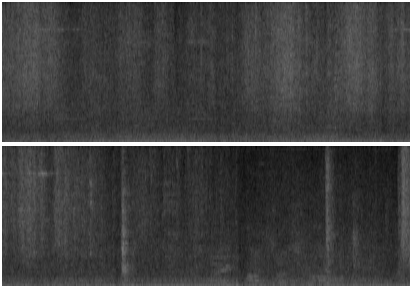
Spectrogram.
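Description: City bus diesel engine running with a steady low hum, heard from inside the passenger cabin, with a couple of brief clicks or rattles from the bus about four and five and a half seconds in.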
